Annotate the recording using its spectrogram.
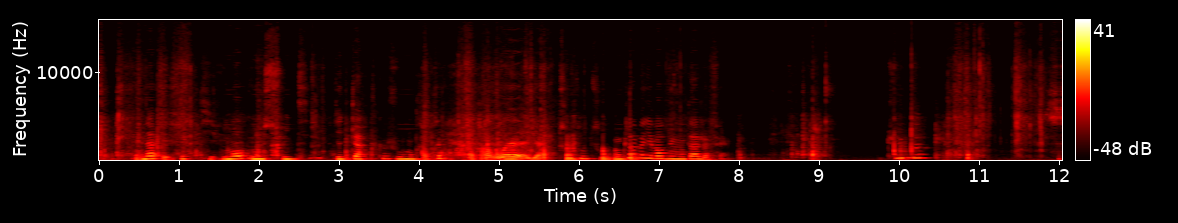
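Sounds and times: cardboard and paper rustling: 0.0 - 7.8, 8.4 - 9.2, 10.5 - 12.0.

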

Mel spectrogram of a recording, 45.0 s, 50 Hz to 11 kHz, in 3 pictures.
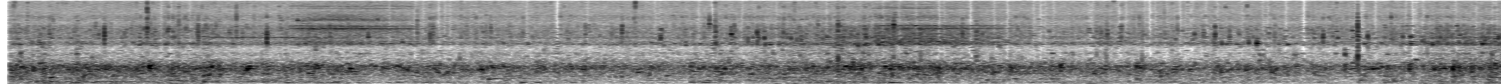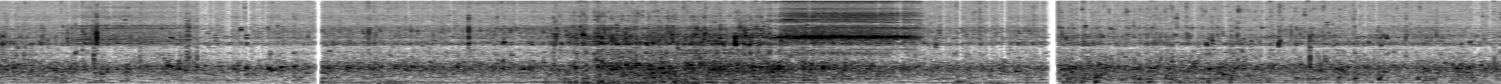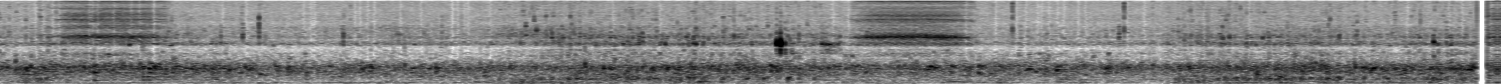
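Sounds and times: underwater bubbling: 0.2 - 45.0
scuba regulator breathing hiss: 2.9 - 4.3, 8.8 - 10.2, 15.8 - 16.9, 22.7 - 24.4, 30.6 - 31.8, 38.6 - 39.9.

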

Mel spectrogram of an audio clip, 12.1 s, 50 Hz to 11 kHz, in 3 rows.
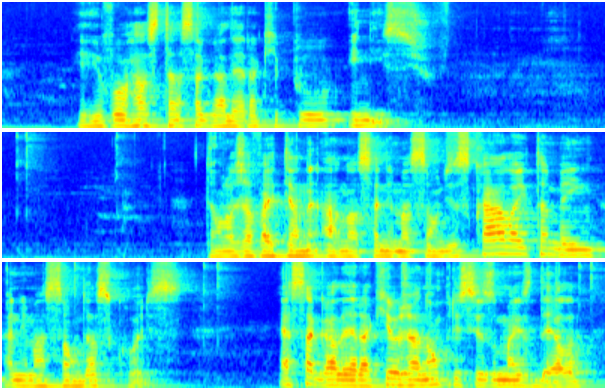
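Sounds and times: faint computer mouse clicks: 4.1 - 5.3, 9.3 - 9.6.

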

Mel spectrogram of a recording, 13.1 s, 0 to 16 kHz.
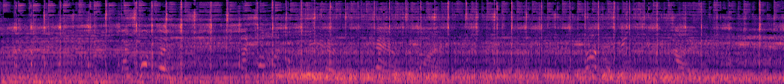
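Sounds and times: irregular clicks: 0.0 - 13.0
low electronic drone: 0.0 - 13.0
voice-like gliding tones: 0.0 - 13.0.

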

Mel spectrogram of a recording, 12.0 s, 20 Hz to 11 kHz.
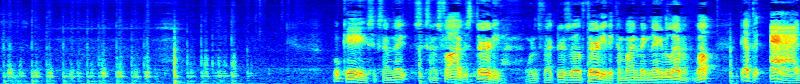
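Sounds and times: marker scratching on whiteboard: 0.0 - 3.8, 8.7 - 9.2.

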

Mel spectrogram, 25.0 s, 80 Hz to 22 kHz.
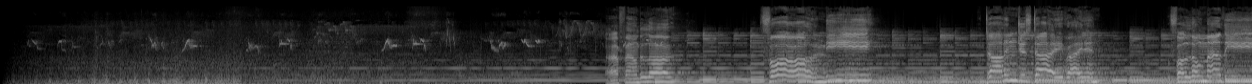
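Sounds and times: low background rumble: 0.1 - 7.7
small birds chirping: 0.2 - 13.5
sustained low musical chord: 5.0 - 24.5.

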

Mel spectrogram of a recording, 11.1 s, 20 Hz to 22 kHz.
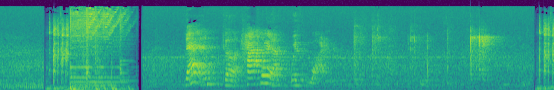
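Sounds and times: music: 0.9 - 2.8.

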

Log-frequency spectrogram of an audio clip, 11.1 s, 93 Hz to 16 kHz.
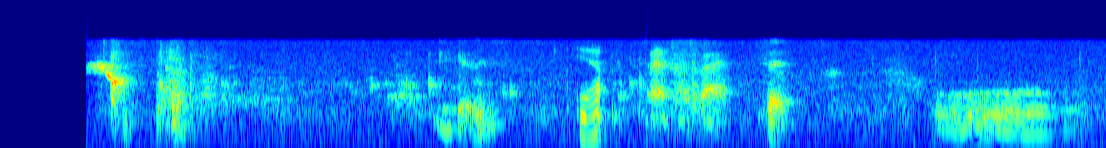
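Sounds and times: dog whining: 0.9 - 1.4.

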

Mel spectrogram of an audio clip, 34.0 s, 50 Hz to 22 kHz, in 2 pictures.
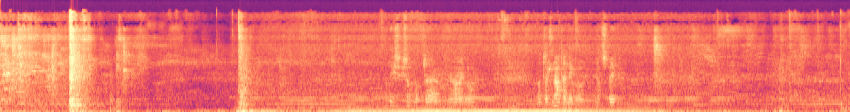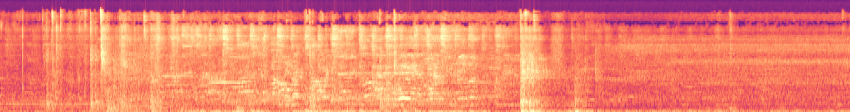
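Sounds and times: lift drive humming: 0.0 - 34.0.

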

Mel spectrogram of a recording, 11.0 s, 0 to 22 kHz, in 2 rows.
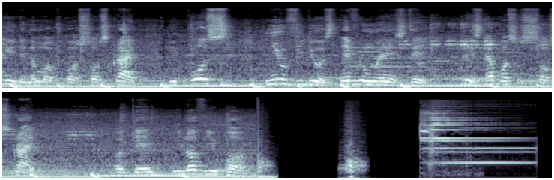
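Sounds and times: bell-like notification ding: 9.7 - 10.9.

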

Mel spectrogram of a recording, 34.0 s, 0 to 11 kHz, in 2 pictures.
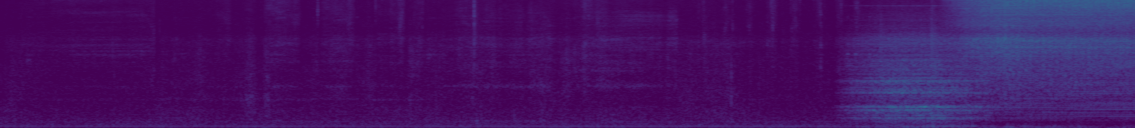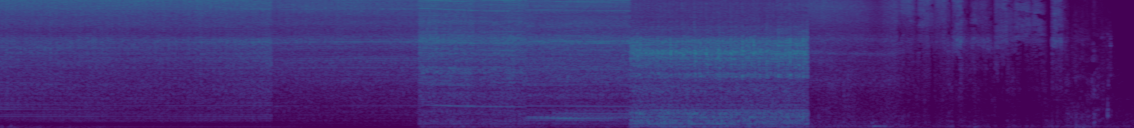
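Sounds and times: power sander whirring: 25.2 - 29.2.

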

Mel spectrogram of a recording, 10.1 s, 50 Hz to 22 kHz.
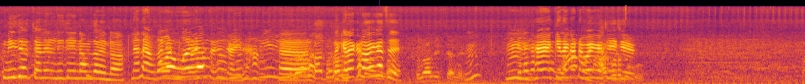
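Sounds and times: motor engine running: 0.9 - 10.0.

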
